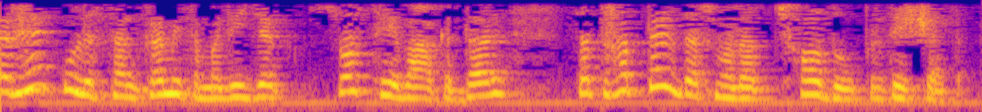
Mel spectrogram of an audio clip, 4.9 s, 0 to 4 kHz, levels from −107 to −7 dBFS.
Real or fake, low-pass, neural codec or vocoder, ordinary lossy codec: real; 3.6 kHz; none; none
